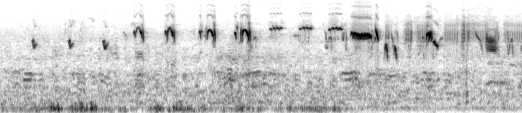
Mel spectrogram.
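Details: Bluethroat male defending his patch from the reeds, his song full of imitations. A string of thin high chips builds into louder ringing notes and scratchy, buzzy twitters toward the end, against faint low background noise.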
